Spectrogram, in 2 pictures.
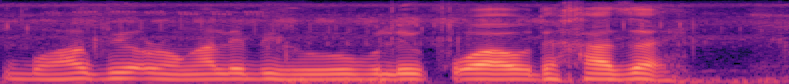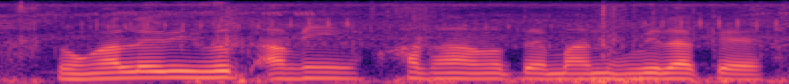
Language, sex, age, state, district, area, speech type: Assamese, male, 30-45, Assam, Darrang, rural, spontaneous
